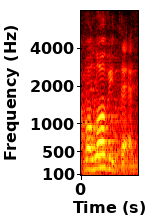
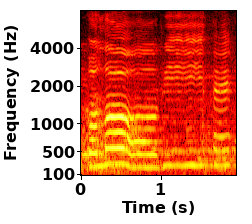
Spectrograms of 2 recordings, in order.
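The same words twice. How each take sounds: First: "volovite" said as normally spoken, falling; plain spoken. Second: Sung, 1. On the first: Leader shows how "volovite" is normally pronounced. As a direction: say "volovite" as in everyday speech. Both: Shown as a demonstration. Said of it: "how it's pronounced".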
